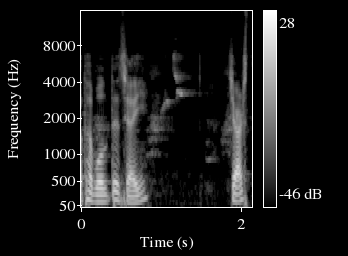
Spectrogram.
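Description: A man speaking Bengali, with a short high chirp in the pause about a second in.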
